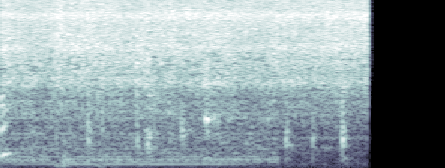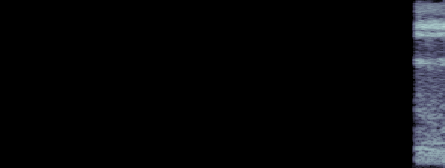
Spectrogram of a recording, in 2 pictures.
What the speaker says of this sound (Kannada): ಫ್ರೈ ಆಯಿತು ನೀರುಳ್ಳಿ ಈಗ ಟೊಮೆಟೊ ಹಾಕುವ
